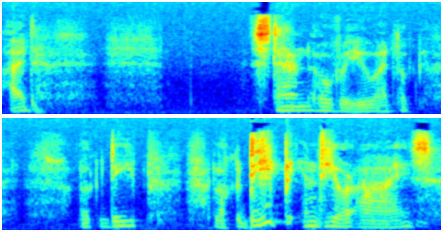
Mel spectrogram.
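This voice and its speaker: Prison warden: low, forceful voice with grain, brooding and halting, classic radio mystery. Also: male voice, breathy edge, exaggerated voice, low-quality recording. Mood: entranced, dark. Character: respected prison warden, a husband growing uneasy. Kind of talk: old-time radio mystery acting. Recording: vintage radio drama recording.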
